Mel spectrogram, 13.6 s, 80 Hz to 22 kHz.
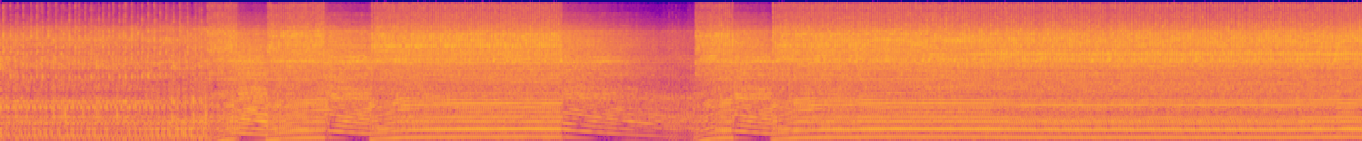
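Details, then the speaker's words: Homelite XL chainsaw on its final test run after the Zama C2S-H5A carburetor rebuild with the inlet needle spring correctly placed and a DJ7J plug: the two-stroke buzz sweeps up and down cleanly through throttle blips, then holds a steady high idle; the spring was judged the issue. "okay he's loading up a tiny bit at idle an extended idle but not bad I'm comfortable that that spring was our issue"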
